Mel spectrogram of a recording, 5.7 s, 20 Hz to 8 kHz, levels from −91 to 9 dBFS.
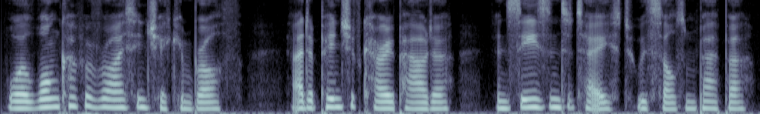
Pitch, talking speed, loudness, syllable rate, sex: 190 Hz, 230 wpm, -18 LUFS, 5.8 syllables/s, female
